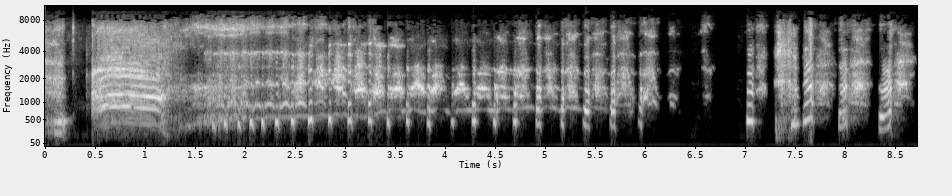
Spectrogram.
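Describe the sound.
A man's voice imitates Nick Cage screaming while on fire: a loud, strained wail, then a long run of rapid, stuttering shrieks, a short pause, and a few more frantic bursts.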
